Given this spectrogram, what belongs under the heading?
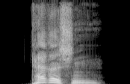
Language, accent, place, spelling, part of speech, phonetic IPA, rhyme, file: German, Germany, Berlin, terrischen, adjective, [ˈtɛʁɪʃn̩], -ɛʁɪʃn̩, De-terrischen.ogg
- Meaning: inflection of terrisch: 1. strong genitive masculine/neuter singular 2. weak/mixed genitive/dative all-gender singular 3. strong/weak/mixed accusative masculine singular 4. strong dative plural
